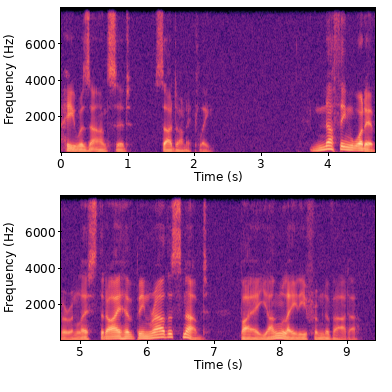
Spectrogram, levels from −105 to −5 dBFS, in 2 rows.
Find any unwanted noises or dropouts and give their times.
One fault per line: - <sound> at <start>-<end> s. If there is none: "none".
none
